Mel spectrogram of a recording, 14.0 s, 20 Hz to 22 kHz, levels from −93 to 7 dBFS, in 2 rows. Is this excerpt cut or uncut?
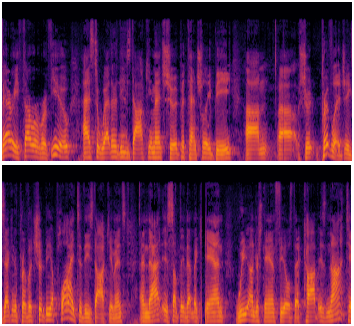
uncut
